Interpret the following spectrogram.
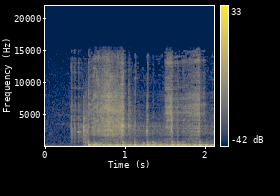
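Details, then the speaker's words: Stomp Z40 140cc pit bike cold start after removing the rear end of the exhaust baffle to fix a common exhaust rattle: catches quickly and settles into a steady, even putter with no tinny rattle; normal. "So you can't hear the rattling no more in the exhaust. All gone, just took the back end of the baffle out."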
